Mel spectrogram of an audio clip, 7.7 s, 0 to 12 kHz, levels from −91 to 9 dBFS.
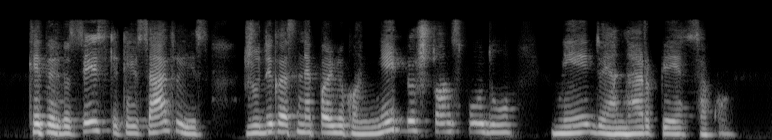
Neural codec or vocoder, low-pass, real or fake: codec, 16 kHz, 1 kbps, X-Codec, HuBERT features, trained on general audio; 7.2 kHz; fake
